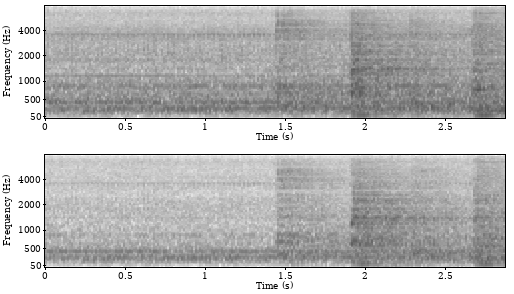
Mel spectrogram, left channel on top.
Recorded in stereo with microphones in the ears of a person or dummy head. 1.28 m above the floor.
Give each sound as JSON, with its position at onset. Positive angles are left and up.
{"t": 1.4, "sound": "running footsteps", "side_deg": 50, "distance_m": 2.5}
